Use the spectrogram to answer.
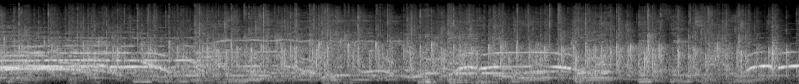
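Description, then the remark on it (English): Loud, sustained audience applause at a storytelling show, welcoming the first storyteller, with cheering, whoops and a few whistles rising over the dense clapping, continuing steadily for the full eight seconds without a break. “And keep that applause going for our first storyteller”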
